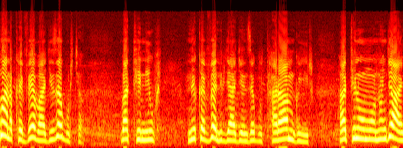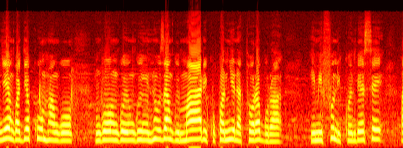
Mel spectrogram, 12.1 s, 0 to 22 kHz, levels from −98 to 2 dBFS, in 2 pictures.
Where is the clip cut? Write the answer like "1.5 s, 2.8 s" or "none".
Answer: none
